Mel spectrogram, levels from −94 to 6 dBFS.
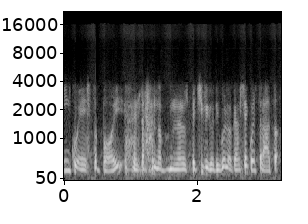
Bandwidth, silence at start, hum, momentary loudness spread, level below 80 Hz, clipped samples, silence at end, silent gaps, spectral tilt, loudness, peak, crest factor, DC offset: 4.3 kHz; 0 s; none; 2 LU; -52 dBFS; under 0.1%; 0.05 s; none; -8 dB/octave; -18 LUFS; -2 dBFS; 16 dB; under 0.1%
